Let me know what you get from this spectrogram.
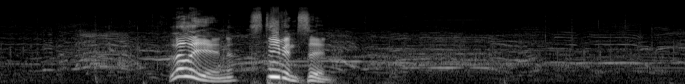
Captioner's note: audience applauding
